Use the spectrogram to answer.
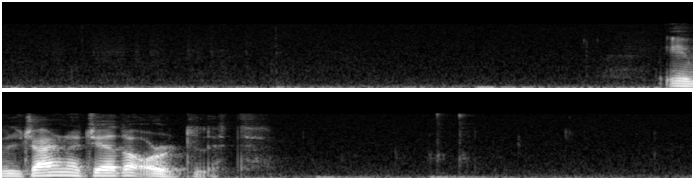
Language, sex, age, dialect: Faroese, male, 36-60, Norðurstreymoy/Eysturoy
